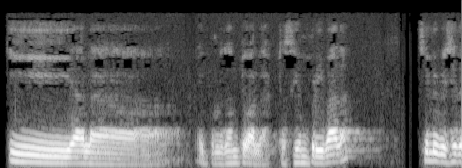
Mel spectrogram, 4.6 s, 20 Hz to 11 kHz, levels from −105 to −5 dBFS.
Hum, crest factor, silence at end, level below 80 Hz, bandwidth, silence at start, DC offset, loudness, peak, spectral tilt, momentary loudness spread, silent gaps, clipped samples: none; 12 dB; 0 s; -58 dBFS; 7.4 kHz; 0.1 s; under 0.1%; -14 LUFS; -2 dBFS; -8.5 dB/octave; 14 LU; 4.06-4.18 s; under 0.1%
